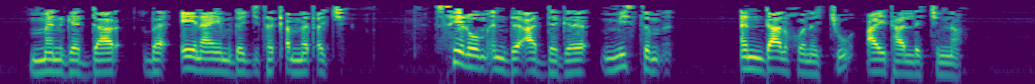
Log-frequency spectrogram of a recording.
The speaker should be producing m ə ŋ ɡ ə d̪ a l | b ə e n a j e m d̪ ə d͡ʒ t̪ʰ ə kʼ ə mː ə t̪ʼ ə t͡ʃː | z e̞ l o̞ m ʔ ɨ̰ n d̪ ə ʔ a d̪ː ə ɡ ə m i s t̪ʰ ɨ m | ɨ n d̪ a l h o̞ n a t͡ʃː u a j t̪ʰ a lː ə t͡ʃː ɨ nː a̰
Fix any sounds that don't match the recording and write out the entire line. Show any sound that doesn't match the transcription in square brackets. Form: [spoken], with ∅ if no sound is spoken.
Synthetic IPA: m ə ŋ ɡ ə d̪ a [ɾ] | b ə e n a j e m d̪ ə d͡ʒ t̪ʰ ə kʼ ə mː ə t̪ʼ ə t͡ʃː | [s] e̞ l o̞ m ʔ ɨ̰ n d̪ ə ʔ a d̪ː ə ɡ ə m i s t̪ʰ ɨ m | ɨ n d̪ a l h o̞ n [ə] t͡ʃː u a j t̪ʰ a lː ə t͡ʃː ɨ nː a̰

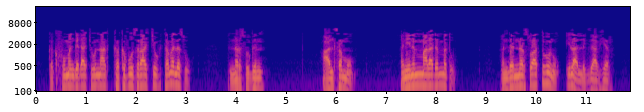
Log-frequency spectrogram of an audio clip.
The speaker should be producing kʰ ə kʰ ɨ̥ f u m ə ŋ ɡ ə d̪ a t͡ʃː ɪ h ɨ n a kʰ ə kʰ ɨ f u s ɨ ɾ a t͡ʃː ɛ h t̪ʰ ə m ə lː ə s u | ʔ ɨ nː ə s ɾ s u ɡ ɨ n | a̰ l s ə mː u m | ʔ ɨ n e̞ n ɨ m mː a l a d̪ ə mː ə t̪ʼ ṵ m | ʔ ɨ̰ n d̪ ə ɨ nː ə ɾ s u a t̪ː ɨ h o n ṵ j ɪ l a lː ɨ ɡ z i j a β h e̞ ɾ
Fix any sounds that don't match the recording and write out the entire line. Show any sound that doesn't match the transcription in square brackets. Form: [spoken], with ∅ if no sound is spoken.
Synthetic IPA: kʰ ə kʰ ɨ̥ f u m ə ŋ ɡ ə d̪ a t͡ʃː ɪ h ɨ [nː] a kʰ ə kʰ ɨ f u s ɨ ɾ a t͡ʃː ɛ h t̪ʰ ə m ə lː ə s u | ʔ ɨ nː ə [∅] ɾ s u ɡ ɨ n | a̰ l s ə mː u m | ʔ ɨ n e̞ n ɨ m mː a l a d̪ ə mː ə t̪ʼ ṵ m | ʔ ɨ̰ n d̪ ə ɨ nː ə ɾ s u a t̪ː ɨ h o n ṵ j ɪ l a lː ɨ ɡ z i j a β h e̞ ɾ

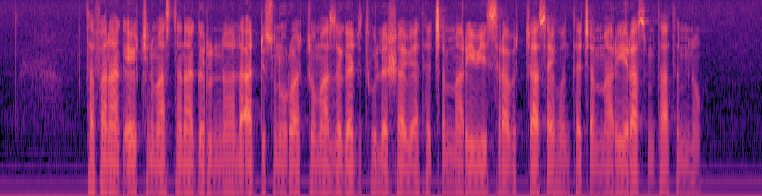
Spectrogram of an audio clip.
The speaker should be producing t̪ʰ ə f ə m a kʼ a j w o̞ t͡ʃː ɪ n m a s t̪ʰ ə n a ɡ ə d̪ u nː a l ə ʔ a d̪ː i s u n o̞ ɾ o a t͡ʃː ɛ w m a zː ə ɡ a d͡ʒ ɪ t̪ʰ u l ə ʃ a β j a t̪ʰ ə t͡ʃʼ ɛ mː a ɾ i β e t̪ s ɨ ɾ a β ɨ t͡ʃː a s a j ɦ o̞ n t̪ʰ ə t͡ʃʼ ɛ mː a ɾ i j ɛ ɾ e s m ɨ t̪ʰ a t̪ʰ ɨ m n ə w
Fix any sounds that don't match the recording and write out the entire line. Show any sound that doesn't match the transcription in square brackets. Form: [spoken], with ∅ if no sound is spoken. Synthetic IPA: t̪ʰ ə f ə [n] a kʼ a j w o̞ t͡ʃː ɪ n m a s t̪ʰ ə n a ɡ ə d̪ u nː a l ə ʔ a d̪ː i s u n o̞ ɾ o a t͡ʃː ɛ w m a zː ə ɡ a d͡ʒ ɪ t̪ʰ u l ə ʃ a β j a t̪ʰ ə t͡ʃʼ ɛ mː a ɾ i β e t̪ s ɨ ɾ a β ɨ t͡ʃː a s a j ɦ o̞ n t̪ʰ ə t͡ʃʼ ɛ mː a ɾ i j ɛ ɾ [a] s m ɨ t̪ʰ a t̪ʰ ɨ m n ə w

